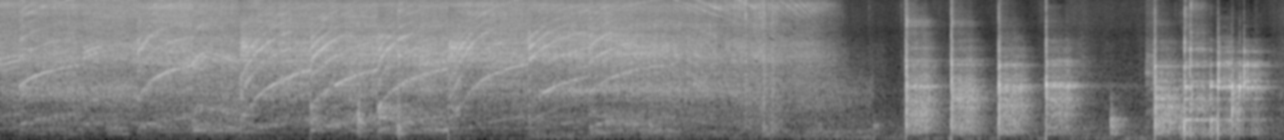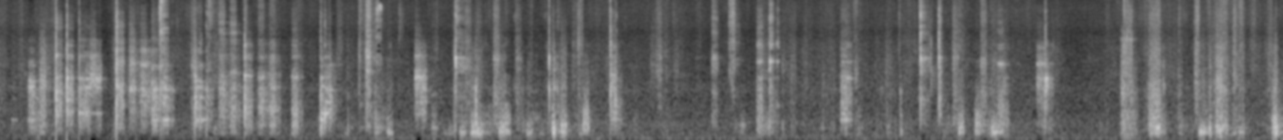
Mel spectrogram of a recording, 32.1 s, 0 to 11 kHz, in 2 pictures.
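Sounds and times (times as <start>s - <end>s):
electric drill whining: 0.0s - 10.7s
hammer knocking on wooden boards: 11.3s - 15.8s.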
